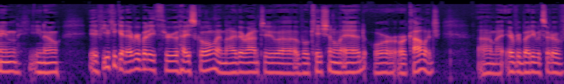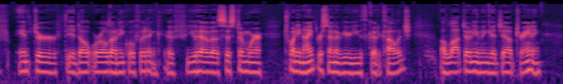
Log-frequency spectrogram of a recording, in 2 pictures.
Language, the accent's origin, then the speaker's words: English; New York, United States; I grew up in New York in a foster home.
